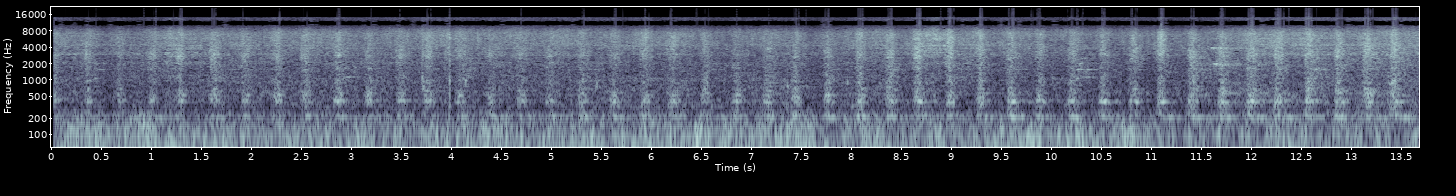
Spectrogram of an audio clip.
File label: steam Locomotive; SuperTuxKart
